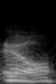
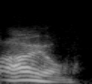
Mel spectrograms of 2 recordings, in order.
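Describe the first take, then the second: First: The vowel sounds like 'ee' or 'ih'. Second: The vowel sounds like 'eye'. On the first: The speaker calls it wrong. "not Ill" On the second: The speaker calls it right. "it's Belle Isle"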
